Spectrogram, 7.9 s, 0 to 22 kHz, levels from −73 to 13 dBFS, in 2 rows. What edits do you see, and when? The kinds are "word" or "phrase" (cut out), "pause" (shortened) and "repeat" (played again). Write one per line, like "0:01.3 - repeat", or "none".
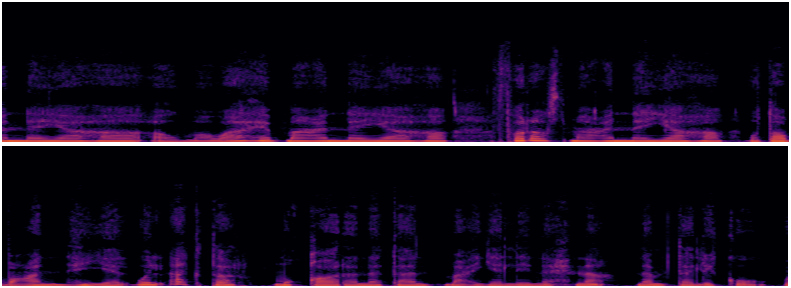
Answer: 0:02.4 - word
0:03.7 - pause
0:04.5 - word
